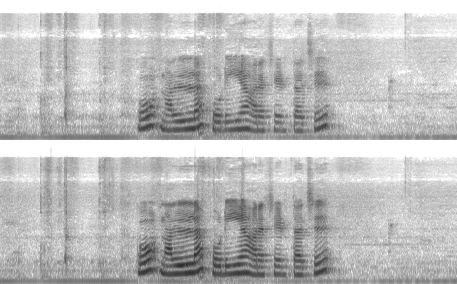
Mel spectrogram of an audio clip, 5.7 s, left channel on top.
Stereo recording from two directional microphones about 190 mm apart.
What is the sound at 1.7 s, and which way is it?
Speech, 45° right (ahead or behind).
